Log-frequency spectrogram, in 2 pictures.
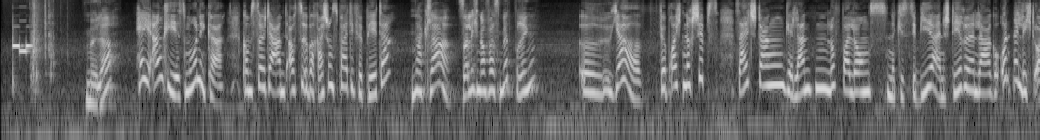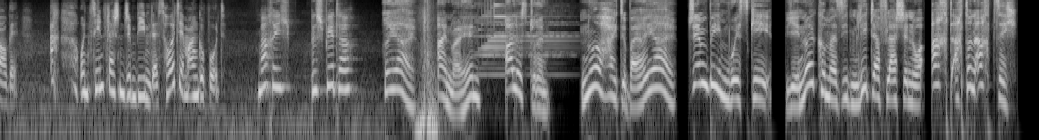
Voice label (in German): Werbespot; real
